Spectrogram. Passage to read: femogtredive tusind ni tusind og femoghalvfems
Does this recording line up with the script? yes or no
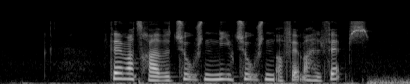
yes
